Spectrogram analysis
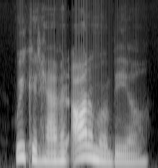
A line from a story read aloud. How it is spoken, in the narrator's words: exclaimed Dot in a final burst of triumph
